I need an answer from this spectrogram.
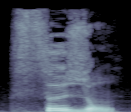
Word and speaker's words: faisons: So it's quite strange because French people tend to pronounce faisons. Okay? So like here, this A-E is not pronounced like normally we should pronounce it like E, but then like E.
